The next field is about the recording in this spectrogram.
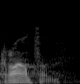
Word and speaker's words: Grantham: So upper left, there's the Earl of the place, Lord Grantham, and you got to say it like Lord Grantham. Sort of that way.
